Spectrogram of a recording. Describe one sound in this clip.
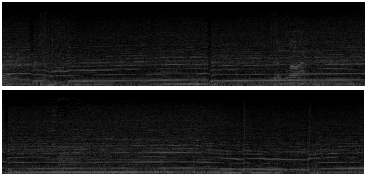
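A racing car engine roars at high revs, shifting gears up and down.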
